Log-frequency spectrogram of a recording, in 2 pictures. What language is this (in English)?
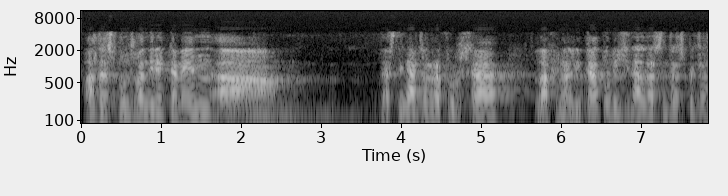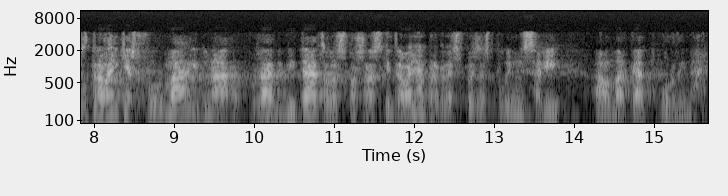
Catalan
